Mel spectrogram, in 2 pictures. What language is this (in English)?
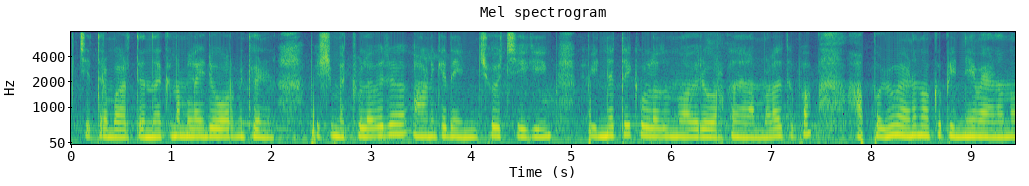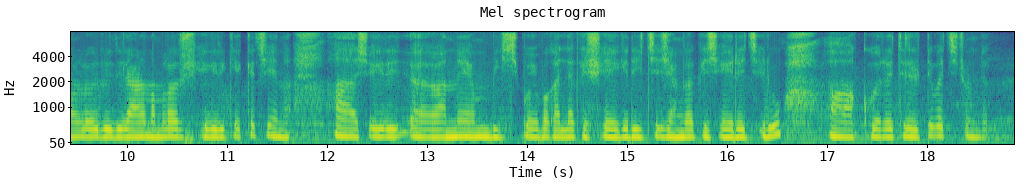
Malayalam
